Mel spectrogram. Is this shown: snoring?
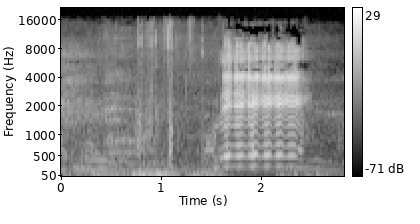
no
